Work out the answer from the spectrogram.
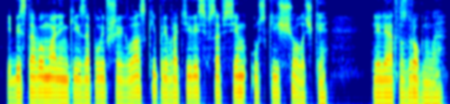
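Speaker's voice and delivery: ordinary delivery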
